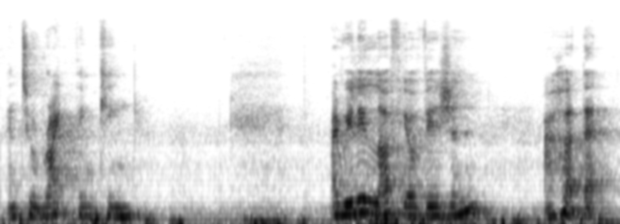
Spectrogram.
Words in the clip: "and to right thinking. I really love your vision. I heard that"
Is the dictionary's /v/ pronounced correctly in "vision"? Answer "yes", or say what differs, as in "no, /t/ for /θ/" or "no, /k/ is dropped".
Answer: yes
